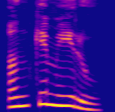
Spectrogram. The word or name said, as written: ಅಂಗಮಾರಿ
